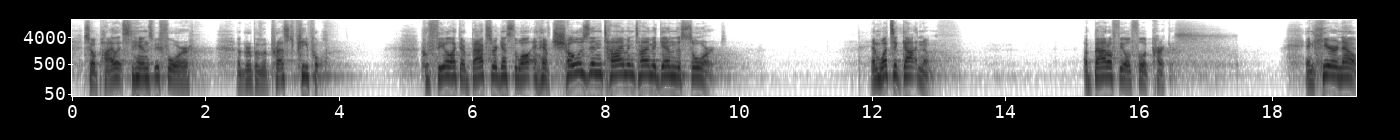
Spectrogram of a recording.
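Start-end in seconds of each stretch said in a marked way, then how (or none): 0.2-16.8 high, choked-up voice catching, close to tears. Explaining a passage about pilate to listeners, voice choking up. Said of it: "I'm gonna cry".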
